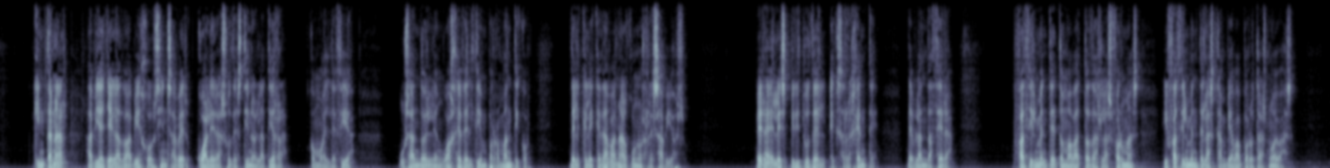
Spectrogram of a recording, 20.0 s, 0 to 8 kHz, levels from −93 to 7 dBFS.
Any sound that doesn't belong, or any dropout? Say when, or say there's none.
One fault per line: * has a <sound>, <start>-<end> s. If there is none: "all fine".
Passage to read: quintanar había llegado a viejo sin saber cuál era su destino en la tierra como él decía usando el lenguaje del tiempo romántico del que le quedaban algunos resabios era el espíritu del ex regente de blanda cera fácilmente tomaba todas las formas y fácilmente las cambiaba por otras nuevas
all fine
